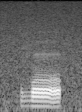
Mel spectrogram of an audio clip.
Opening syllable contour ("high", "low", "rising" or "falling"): low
